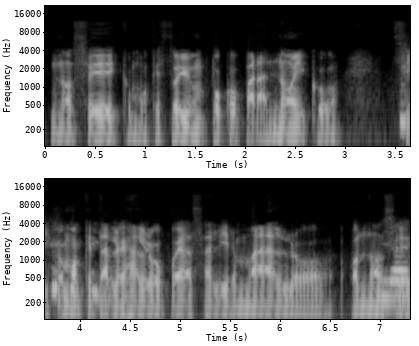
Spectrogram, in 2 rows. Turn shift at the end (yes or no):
yes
